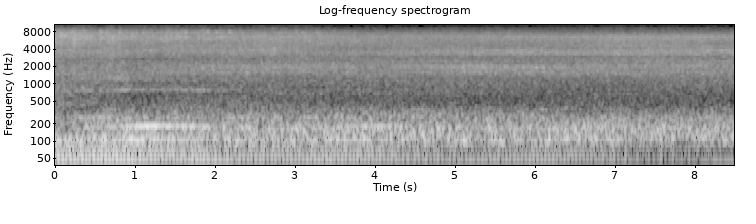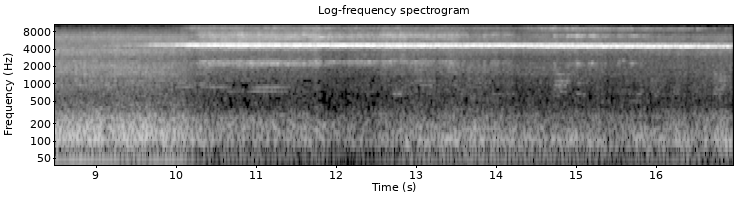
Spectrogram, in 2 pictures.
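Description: MÁV M62 diesel locomotive's two-stroke V12 engine rumbling as it hauls its coaches away, slowly fading. About ten seconds in, a loud, steady high-pitched wheel squeal from the moving train takes over.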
